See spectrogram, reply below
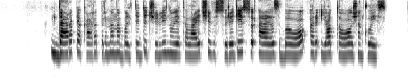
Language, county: Lithuanian, Kaunas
